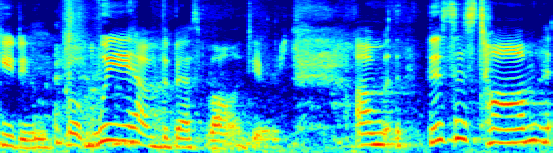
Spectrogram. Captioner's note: laughter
